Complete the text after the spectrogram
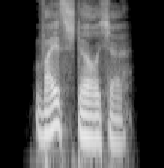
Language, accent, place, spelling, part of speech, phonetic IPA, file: German, Germany, Berlin, Weißstörche, noun, [ˈvaɪ̯sˌʃtœʁçə], De-Weißstörche.ogg
- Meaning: nominative/accusative/genitive plural of Weißstorch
